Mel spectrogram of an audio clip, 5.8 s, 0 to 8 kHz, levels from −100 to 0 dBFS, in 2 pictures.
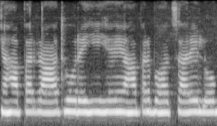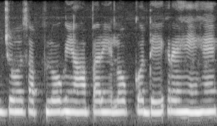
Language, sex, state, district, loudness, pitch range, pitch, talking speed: Hindi, female, Bihar, Patna, -13 LUFS, 225-235 Hz, 230 Hz, 230 wpm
